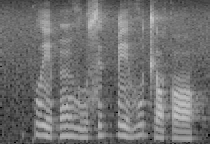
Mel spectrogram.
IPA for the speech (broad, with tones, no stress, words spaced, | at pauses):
kʷeː˦˨pũ˧ ɣu˨sɨ˦ k͡pe˦˨vu˦t͡ʃɔ̃˨ kɔ̃˨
